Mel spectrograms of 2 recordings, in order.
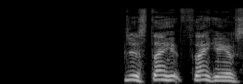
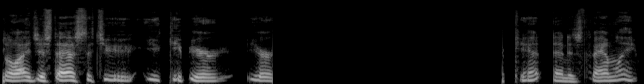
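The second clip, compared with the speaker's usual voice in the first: earnest, unhurried prayer voice; gentle closing prayer, reverent and steady. Real, not acted. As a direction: pray sincerely over the guest and his family.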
